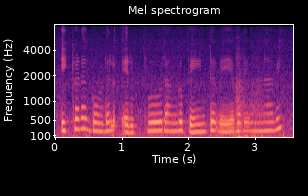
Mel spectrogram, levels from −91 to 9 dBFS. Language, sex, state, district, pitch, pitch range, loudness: Telugu, female, Telangana, Mahabubabad, 225 Hz, 190-230 Hz, -16 LUFS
